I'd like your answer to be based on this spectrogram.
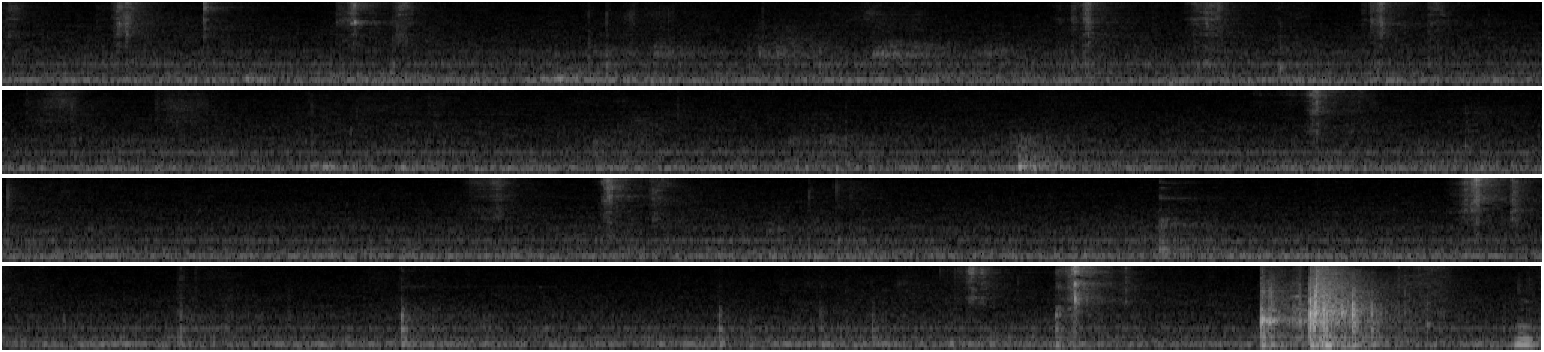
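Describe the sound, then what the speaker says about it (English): Scissors cut paper pieces for a beach bag scrapbook mini album, a string of quiet crisp snips at uneven intervals over a faint steady hum, with a busier rustle near the end. "So now, just cut these pieces here off."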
